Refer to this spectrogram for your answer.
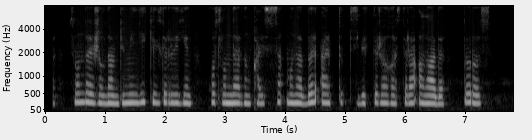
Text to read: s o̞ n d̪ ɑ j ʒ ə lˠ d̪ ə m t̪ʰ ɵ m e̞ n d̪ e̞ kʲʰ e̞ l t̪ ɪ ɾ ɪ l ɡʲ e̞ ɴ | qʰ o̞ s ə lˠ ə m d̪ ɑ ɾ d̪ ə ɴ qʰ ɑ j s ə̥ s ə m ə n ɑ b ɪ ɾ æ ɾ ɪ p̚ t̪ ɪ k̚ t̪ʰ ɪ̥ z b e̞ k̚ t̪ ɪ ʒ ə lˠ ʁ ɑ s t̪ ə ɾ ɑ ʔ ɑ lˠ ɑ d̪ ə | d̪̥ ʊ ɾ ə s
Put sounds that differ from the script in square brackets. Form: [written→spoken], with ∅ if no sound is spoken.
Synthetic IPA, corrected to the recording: s o̞ n d̪ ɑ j ʒ ə lˠ d̪ [ə→ɑ] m t̪ʰ ɵ m e̞ n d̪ e̞ kʲʰ e̞ l t̪ ɪ ɾ ɪ l ɡʲ e̞ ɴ | qʰ o̞ s ə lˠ ə m d̪ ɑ ɾ d̪ ə ɴ qʰ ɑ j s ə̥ s ə m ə n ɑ b ɪ ɾ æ ɾ ɪ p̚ t̪ ɪ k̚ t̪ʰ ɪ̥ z b e̞ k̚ t̪ ɪ ʒ [ə→ɑ] lˠ ʁ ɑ s t̪ ə ɾ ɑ ʔ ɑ lˠ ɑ d̪ ə | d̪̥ ʊ ɾ ə s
